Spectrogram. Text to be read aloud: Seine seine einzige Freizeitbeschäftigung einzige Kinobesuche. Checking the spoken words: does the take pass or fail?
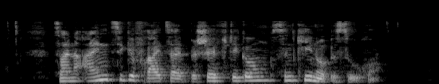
fail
